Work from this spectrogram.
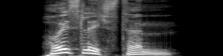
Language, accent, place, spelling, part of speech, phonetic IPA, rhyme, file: German, Germany, Berlin, häuslichstem, adjective, [ˈhɔɪ̯slɪçstəm], -ɔɪ̯slɪçstəm, De-häuslichstem.ogg
- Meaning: strong dative masculine/neuter singular superlative degree of häuslich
